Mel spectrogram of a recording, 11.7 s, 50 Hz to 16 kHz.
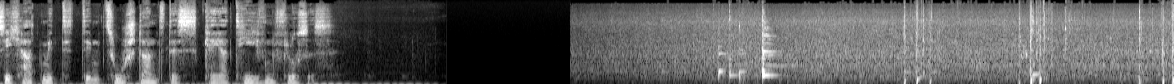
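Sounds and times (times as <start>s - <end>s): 
speech: 0.0s - 3.4s
forest stream flowing: 5.7s - 11.7s
old tin can struck on flowing water and on a stone: 7.1s - 8.0s, 9.0s - 9.5s, 10.2s - 11.7s.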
